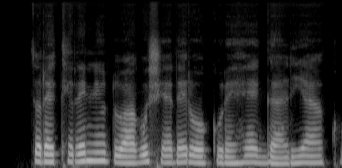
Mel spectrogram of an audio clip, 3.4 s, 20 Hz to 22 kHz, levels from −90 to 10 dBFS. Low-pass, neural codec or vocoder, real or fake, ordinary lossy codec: none; codec, 44.1 kHz, 2.6 kbps, SNAC; fake; none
